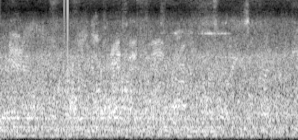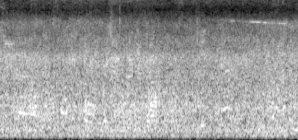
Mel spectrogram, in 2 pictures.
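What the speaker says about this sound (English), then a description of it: "There's a helicopter. You can take a helicopter tour." A steady, broadband engine rumble fills the whole stretch, like a tour helicopter passing at moderate distance over Horseshoe Falls, Niagara Falls, Ontario, with no voices over it.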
